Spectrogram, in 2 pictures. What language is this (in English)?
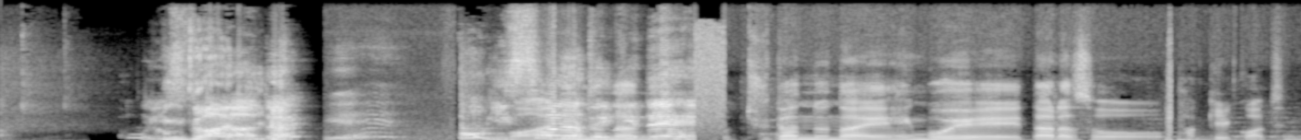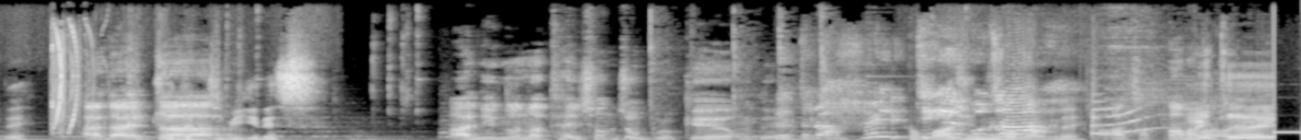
Korean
